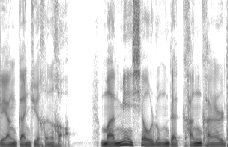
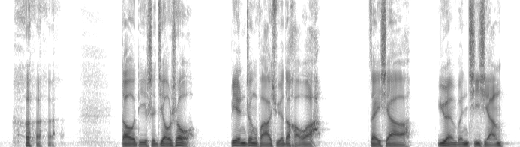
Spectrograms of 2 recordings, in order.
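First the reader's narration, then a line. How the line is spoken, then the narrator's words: Laughing. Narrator (Chinese): 沙瑞金笑了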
